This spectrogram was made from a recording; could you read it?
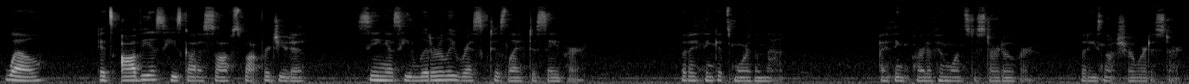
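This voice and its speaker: Lowish-voiced, frank wife played by a woman, noisy background. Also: level tone, moderate pace, natural voice. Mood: thoughtful, frank. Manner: frank, conversational. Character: frank, level-headed pregnant wife and mother, supportive and teasing. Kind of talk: audio drama dialogue.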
